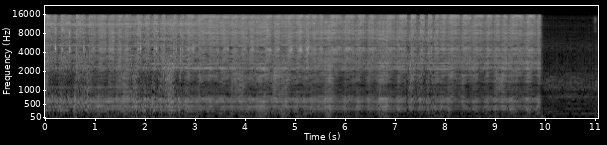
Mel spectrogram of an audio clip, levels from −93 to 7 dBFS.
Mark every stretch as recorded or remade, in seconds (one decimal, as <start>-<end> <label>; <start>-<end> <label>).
0.0-0.9 recorded; 0.9-1.7 remade; 1.7-2.8 recorded; 2.8-7.2 remade; 7.2-7.8 recorded; 7.8-11.1 remade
